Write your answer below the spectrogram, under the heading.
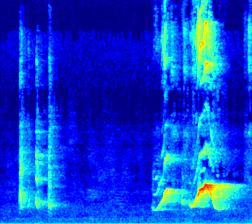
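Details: Female cockatiel kept indoors, taught by its owner to give a cat-call whistle: a few faint chirps, then a loud rising whistle that swoops upward and falls away, over a low steady hum.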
